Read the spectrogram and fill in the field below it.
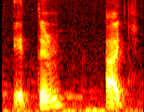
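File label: will you go field, chamacoco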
